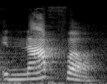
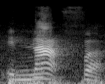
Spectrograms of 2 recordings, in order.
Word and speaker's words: enough: âm chữ gh đó thường cái chữ gh các bạn sẽ phát âm là chữ f câu D la la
